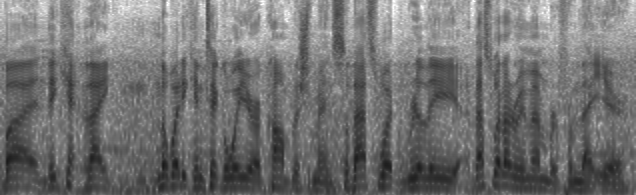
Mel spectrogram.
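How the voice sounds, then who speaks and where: A Mexican man in his twenties, a competitive gamer who also studies law, talks quickly in a slightly high voice during a casual outdoor interview. He sounds earnest and reflective, uses lots of fillers, and there's noise in the background.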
